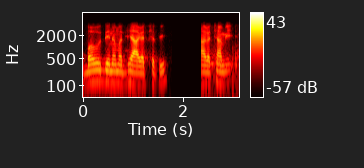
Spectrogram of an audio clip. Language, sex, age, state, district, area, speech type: Sanskrit, male, 18-30, Maharashtra, Nagpur, urban, conversation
